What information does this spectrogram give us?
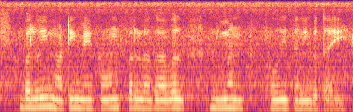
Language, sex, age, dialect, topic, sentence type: Bhojpuri, female, 25-30, Northern, agriculture, question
